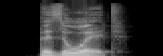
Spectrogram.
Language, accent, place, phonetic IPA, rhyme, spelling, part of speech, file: German, Germany, Berlin, [bəˈzoːlt], -oːlt, besohlt, verb, De-besohlt.ogg
- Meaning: 1. past participle of besohlen 2. inflection of besohlen: third-person singular present 3. inflection of besohlen: second-person plural present 4. inflection of besohlen: plural imperative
